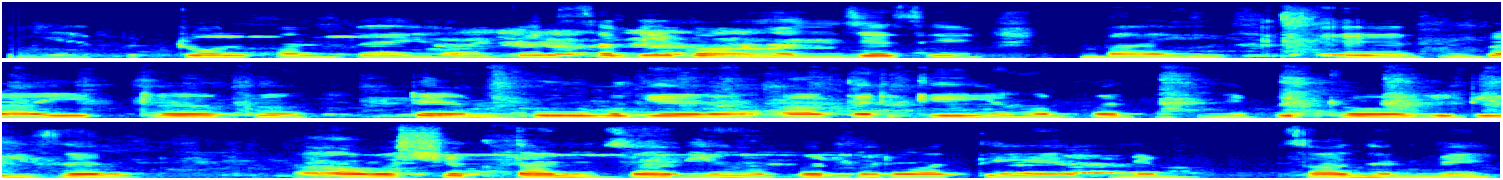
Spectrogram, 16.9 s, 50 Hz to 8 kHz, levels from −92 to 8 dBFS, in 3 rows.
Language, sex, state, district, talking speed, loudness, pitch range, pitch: Hindi, female, Uttar Pradesh, Hamirpur, 115 wpm, -17 LUFS, 225-240 Hz, 230 Hz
